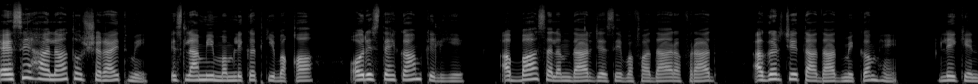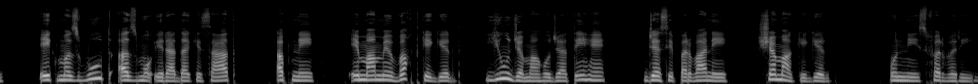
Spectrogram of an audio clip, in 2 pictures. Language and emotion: Urdu, neutral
